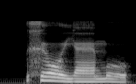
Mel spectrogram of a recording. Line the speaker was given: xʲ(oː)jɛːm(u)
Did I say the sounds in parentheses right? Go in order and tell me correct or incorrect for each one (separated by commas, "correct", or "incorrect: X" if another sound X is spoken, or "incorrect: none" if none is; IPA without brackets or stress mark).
correct, correct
